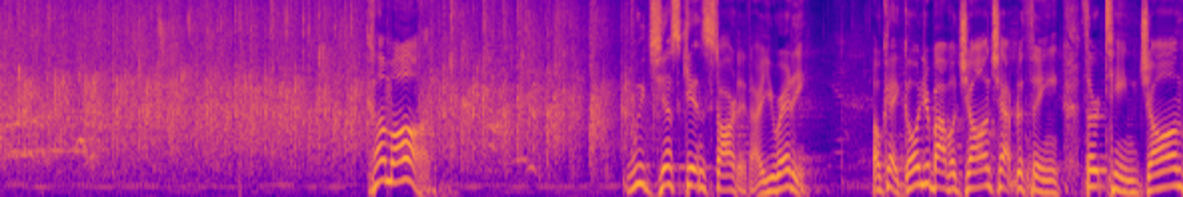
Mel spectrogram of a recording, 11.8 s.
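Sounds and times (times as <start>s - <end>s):
cheers and shouts: 0.0s - 1.7s, 3.8s - 5.6s
audience clapping loudly: 0.0s - 6.9s
speech: 3.7s - 4.4s, 6.2s - 11.8s.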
